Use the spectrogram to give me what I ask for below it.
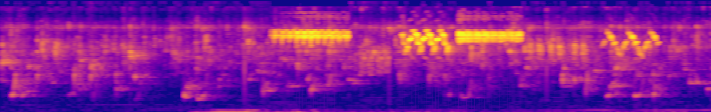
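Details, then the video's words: Migrant lanceolated warbler in Indonesia giving loud, shrill song with rapid high buzzing reels and zigzag twittered phrases, over a busy backdrop of lower slurred notes and water-like rushing. "BURUNG || KECICI BELALANG"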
